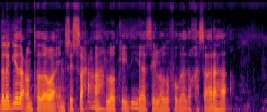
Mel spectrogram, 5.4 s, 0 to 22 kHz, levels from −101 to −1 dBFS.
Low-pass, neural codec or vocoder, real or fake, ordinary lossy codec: 19.8 kHz; vocoder, 44.1 kHz, 128 mel bands, Pupu-Vocoder; fake; none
